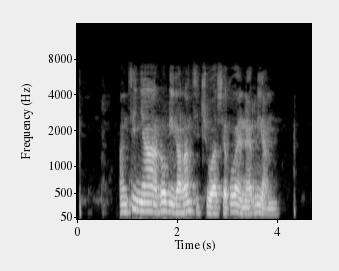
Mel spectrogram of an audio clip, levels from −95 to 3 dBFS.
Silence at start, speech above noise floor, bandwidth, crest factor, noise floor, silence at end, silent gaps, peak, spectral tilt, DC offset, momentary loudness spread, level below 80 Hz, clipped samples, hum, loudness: 0.05 s; 42 dB; 7.2 kHz; 14 dB; -58 dBFS; 0.7 s; none; -2 dBFS; -8 dB/octave; under 0.1%; 10 LU; -58 dBFS; under 0.1%; none; -16 LUFS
